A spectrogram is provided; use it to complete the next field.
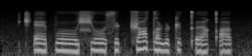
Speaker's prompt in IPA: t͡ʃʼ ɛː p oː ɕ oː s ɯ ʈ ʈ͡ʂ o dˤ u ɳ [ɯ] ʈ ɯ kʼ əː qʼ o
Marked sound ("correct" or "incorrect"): incorrect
